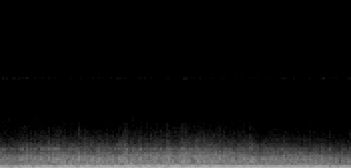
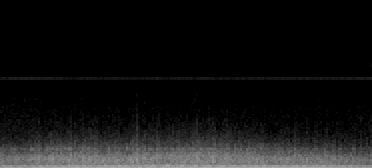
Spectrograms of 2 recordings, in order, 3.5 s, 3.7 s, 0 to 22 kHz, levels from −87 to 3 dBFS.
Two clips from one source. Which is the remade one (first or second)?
first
